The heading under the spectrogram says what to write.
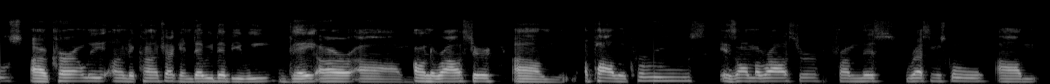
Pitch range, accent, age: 135-150 Hz, American, 20-39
